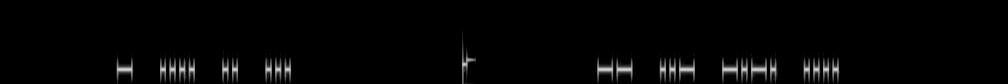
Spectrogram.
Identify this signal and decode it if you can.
Morse code, heard as a keyed tone, about 25 wpm, spaced as for 18 wpm, 700 Hz. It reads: THIS MUCH
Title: 2x Character Spacing - Top 300 Words - 25wpm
